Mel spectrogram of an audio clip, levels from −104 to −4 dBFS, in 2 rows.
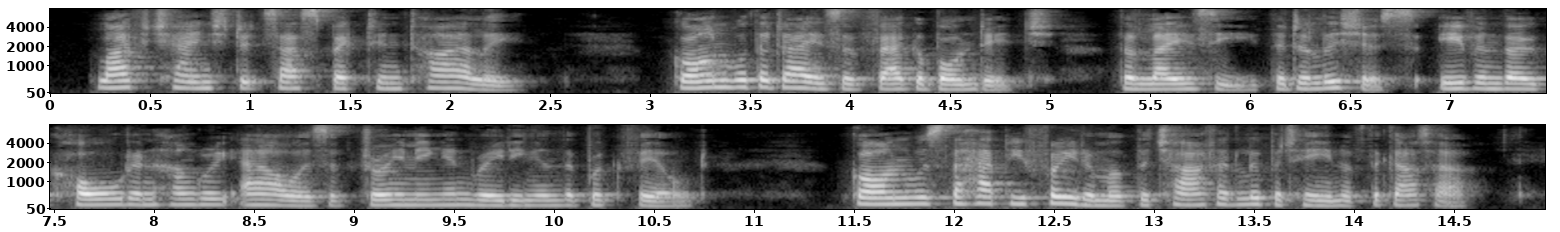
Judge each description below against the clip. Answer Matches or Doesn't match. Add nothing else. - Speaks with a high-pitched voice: Matches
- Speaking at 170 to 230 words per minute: Doesn't match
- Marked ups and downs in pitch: Doesn't match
